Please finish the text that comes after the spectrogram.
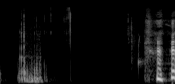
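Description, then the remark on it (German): The cap of a bottled Zombie cocktail is twisted open: a short scraping crackle, a faint click, a pause, then another rough burst of twisting and grinding. No one speaks. “Also hier, das wird hoffentlich irgendwie klicken, wenn ich das aufmache.”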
